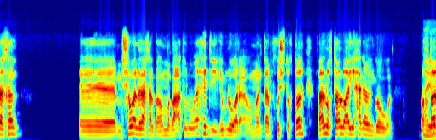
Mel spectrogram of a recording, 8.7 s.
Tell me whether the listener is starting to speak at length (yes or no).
no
